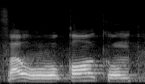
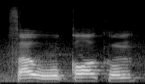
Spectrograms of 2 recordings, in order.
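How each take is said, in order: Both takes have the same delivery.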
